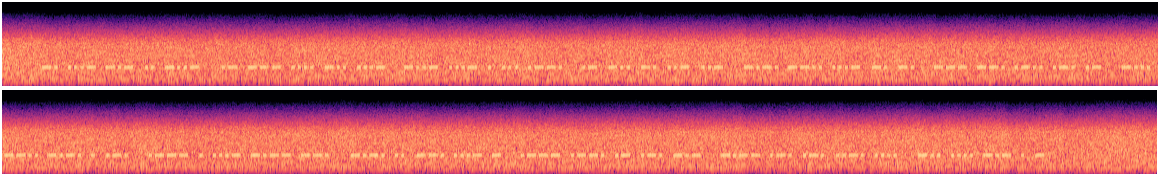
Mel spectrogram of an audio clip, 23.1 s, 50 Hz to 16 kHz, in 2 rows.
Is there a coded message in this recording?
Yes: Morse code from 0.3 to 22.0 s, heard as a keyed tone, hand-sent with a paddle, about 38 wpm, 830 Hz, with heavy radio static. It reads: NVKIX AOHDV XVESP ADNUU CZVNN OGLRA BZCER JEVYG CIGVT JPARK YRRFH DHKET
